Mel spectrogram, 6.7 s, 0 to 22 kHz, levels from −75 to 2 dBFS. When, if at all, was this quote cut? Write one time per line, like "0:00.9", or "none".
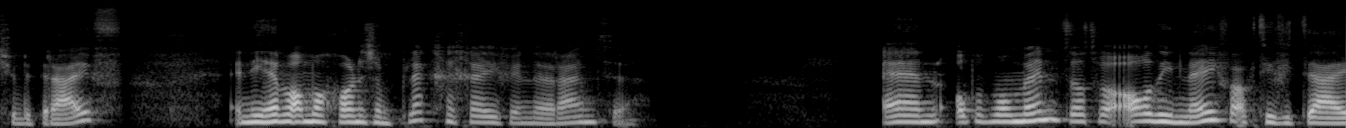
none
